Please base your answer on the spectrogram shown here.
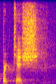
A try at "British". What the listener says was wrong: when you say British, you can't pronounce the T.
